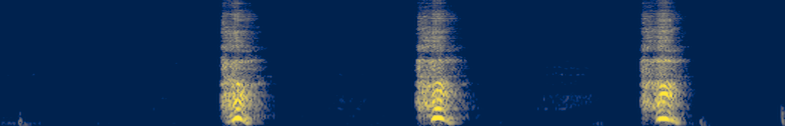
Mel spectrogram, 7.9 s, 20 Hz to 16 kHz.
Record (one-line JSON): {"exhalation_length": "7.9 s", "exhalation_amplitude": 32768, "exhalation_signal_mean_std_ratio": 0.25, "survey_phase": "beta (2021-08-13 to 2022-03-07)", "age": "45-64", "gender": "Male", "wearing_mask": "No", "symptom_none": true, "smoker_status": "Ex-smoker", "respiratory_condition_asthma": true, "respiratory_condition_other": false, "recruitment_source": "REACT", "submission_delay": "2 days", "covid_test_result": "Negative", "covid_test_method": "RT-qPCR", "influenza_a_test_result": "Negative", "influenza_b_test_result": "Negative"}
